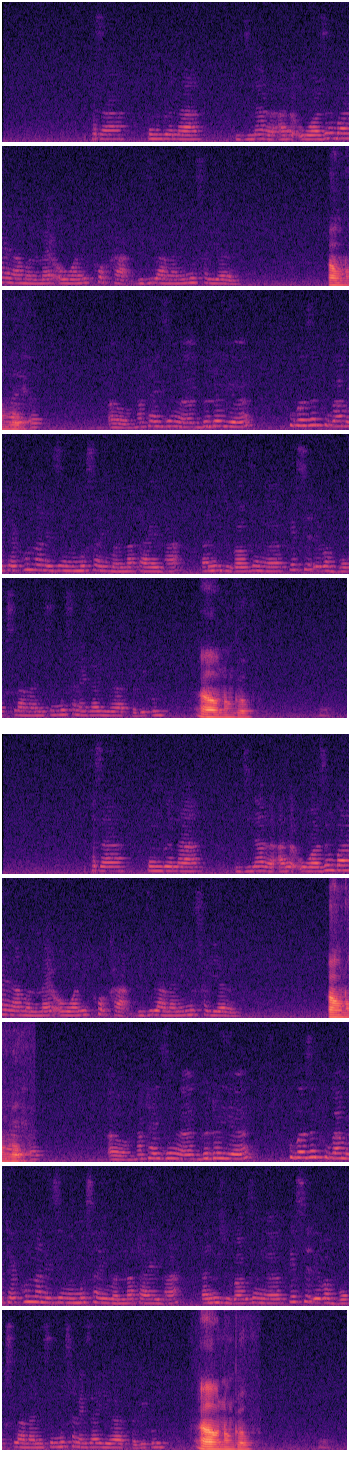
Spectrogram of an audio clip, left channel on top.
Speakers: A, on the right; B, on the right.
A: <unintelligible> गंगोना बिदिनो आरो आरो औवाजों बानायना मोननाय औवानि थरखा बिदि लानानै मोसायो आरो नाथाय
B: नंगौ
A: ओ औ नाथाय जोङो गोदोयो खुगाजों खुगा मेथाइ खननानै जोङो मोसायोमोन नाथाय दा दानि जुगाव जोङो केसेट एबा बक्स लानानैसो मोसानाय जायो आरो बे
B: औ नंगौ।
A: अ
